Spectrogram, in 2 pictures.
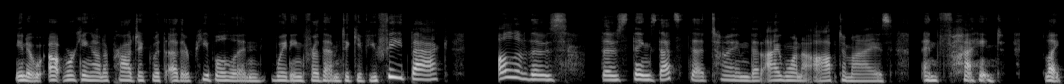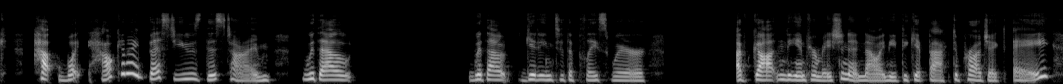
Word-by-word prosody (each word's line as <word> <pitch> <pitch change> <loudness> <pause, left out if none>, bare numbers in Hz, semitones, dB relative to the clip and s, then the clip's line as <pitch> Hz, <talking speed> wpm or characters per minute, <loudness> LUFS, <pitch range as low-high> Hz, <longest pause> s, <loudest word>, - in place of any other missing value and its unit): you 195 - +5
know, 160 -4 +3
uh, 205 - +7
working 210 -1 +1
on 185 -1 0
a 180 - -1
project 190 0 -2
with 180 -1 -1
other 170 -2 0
people 185 -1 -1
and 165 0 -2
waiting 185 -1 +1
for 175 +1 -1
them 165 -1 -1
to 180 - -1
give 165 -1 -5
you 175 +1 +1
feedback. 245 - +4 0.5
All 330 +3 +4
of 285 -6 -1
those 220 -3 +1 0.4
those 205 -1 0
things, 210 -2 +3
that's 220 +8 -1
the - - -3
time 190 -2 -3
that 175 0 -3
I 190 +1 +2
wanna 185 -1 0
optimize 160 -4 -2 0.3
and 185 -2 +1
find, - - -2 0.4
like, - - +1 0.3
"How - - +6
what 200 +4 -2
how - - 0
can - - 0
I - - +6
best 260 0 0
use 240 -1 -2
this 215 +2 0
time 90 - -3 0.3
without" 215 -4 +2 1.1
without 220 +1 +1
getting 210 0 +3
to 210 +2 -8
the 205 - -5
place 195 +1 -6
where 180 -2 -3 0.9
I've - - +1
gotten 205 +1 +5
the 215 -2 +3
information 195 +3 0
and 200 - +1
now 185 - 0
I - - -1
need 175 -2 -2
to 205 - -3
get 200 +1 -2
back - - -2
to 225 - -2
project 180 -5 -2
A, 370 +1 +2
195 Hz, 180 wpm, -23 LUFS, 180-220 Hz, 1.1 s, uh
